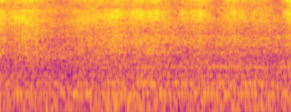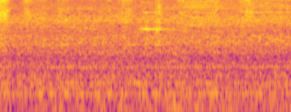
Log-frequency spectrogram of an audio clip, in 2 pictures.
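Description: Steady hum and low rumble of a standing Amtrak Northeast Regional passenger car at the platform, its onboard equipment running, with a couple of steady tones in the hum.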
